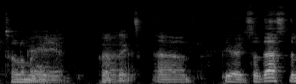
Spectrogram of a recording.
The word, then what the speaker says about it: Ptolemaic: opening Old Kingdom, New Kingdom, and am I pronouncing that? Ptolemaic period. Ptolemaic. Ptolemaic.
